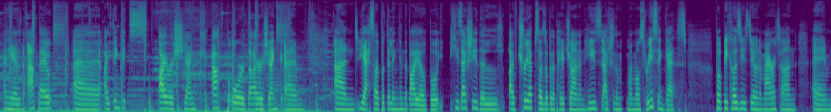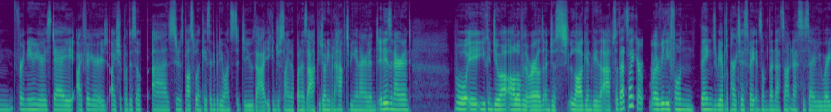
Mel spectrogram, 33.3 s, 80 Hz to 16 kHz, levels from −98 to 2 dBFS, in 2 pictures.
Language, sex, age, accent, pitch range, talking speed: English, female, 20-39, Irish, 150-175 Hz, 240 wpm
